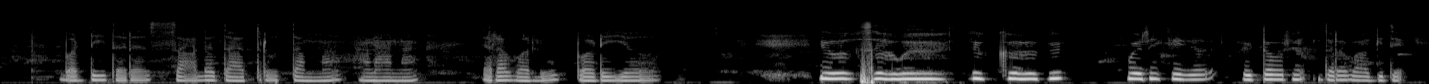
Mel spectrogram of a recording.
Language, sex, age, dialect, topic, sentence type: Kannada, female, 18-24, Dharwad Kannada, banking, statement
